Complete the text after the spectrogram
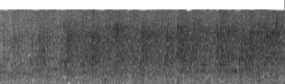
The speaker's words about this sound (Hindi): जोर से, सभी जोर से ताली बजाएंगे।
